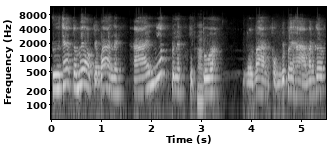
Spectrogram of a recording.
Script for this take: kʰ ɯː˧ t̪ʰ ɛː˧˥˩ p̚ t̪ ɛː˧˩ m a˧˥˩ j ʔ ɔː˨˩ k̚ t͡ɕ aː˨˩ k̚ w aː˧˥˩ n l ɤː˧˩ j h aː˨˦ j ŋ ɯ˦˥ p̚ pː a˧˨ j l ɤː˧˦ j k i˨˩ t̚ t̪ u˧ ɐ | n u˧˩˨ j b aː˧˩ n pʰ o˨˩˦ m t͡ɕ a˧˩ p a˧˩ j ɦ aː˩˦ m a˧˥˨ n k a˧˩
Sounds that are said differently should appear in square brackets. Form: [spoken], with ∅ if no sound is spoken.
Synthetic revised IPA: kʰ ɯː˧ t̪ʰ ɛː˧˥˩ p̚ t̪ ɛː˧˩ m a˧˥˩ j ʔ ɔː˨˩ k̚ t͡ɕ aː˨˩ k̚ [b] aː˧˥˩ n l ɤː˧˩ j h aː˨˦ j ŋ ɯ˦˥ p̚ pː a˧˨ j l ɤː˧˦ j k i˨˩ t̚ t̪ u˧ ɐ | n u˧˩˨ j b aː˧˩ n pʰ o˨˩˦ m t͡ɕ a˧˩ p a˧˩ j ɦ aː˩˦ m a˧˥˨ n k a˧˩

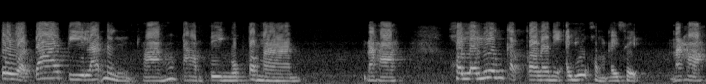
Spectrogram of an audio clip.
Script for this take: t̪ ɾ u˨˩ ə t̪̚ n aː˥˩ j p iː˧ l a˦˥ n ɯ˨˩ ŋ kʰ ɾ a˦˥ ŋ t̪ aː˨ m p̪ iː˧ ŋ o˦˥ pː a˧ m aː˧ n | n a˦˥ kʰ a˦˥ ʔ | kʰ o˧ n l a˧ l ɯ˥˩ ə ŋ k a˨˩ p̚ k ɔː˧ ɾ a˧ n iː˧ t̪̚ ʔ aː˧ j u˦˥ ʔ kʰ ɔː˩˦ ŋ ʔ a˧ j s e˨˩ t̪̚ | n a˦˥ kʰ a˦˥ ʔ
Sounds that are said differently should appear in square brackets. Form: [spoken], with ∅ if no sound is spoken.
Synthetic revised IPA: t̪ ɾ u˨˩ ə t̪̚ [d] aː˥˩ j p iː˧ l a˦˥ n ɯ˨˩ ŋ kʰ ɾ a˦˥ ŋ t̪ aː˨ m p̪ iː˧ ŋ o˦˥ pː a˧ m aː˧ n | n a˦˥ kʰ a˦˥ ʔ | kʰ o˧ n l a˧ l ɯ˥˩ ə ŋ k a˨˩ p̚ k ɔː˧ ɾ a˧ n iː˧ [∅] ʔ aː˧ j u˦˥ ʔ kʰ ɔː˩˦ ŋ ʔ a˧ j s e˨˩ t̪̚ | n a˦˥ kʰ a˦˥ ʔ

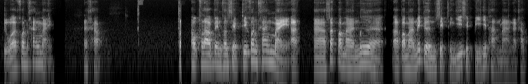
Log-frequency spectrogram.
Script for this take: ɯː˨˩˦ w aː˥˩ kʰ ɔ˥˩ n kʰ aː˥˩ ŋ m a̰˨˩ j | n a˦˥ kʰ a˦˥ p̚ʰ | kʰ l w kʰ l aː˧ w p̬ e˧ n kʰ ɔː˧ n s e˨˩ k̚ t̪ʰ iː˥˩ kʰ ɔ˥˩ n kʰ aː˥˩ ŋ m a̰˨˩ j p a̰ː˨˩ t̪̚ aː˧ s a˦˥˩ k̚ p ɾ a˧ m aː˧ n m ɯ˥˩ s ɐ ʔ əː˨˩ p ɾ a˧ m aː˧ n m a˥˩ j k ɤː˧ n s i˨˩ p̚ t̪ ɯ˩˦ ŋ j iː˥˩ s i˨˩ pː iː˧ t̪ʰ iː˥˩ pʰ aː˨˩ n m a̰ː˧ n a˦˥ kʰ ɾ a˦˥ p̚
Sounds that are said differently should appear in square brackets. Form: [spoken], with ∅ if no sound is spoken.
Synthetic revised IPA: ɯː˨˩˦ w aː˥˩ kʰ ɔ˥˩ n kʰ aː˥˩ ŋ m a̰˨˩ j | n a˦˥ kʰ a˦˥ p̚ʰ | kʰ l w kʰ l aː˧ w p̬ e˧ n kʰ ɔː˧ n s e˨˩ [p̚] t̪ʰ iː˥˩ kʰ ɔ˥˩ n kʰ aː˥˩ ŋ m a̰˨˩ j [ʔ] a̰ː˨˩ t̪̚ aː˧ s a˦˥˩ k̚ p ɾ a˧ m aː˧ n m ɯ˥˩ [∅] ɐ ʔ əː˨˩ p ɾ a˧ m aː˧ n m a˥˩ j k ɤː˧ n s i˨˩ p̚ t̪ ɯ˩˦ ŋ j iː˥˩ s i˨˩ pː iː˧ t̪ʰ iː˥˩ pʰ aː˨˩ n m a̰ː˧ n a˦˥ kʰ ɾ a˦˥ p̚

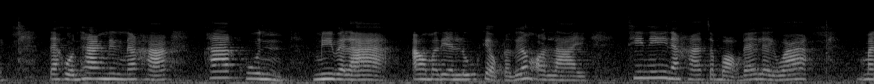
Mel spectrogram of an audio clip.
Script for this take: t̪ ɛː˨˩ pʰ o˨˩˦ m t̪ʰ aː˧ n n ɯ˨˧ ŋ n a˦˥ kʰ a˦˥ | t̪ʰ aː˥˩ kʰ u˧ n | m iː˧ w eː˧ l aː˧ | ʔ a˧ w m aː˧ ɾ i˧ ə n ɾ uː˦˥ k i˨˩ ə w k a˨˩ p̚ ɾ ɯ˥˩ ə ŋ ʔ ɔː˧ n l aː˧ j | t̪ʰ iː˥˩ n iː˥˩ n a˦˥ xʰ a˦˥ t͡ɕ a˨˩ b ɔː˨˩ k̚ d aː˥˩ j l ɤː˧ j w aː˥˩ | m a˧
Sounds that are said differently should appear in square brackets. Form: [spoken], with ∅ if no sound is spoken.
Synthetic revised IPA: t̪ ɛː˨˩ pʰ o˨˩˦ [n] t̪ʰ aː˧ [ŋ] n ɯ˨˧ ŋ n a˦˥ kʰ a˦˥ | t̪ʰ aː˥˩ kʰ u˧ n | m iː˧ w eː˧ l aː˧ | ʔ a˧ w m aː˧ ɾ i˧ ə n ɾ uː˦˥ k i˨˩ ə w k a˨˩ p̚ ɾ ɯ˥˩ ə ŋ ʔ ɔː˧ n l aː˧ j | t̪ʰ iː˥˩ n iː˥˩ n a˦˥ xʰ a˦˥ t͡ɕ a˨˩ b ɔː˨˩ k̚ d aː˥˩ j l ɤː˧ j w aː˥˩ | m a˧

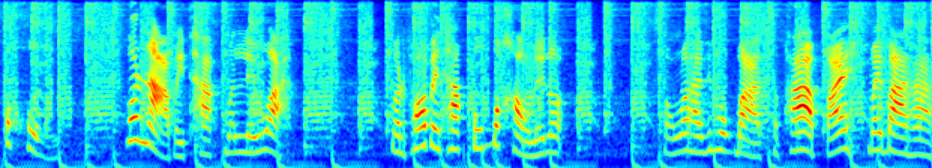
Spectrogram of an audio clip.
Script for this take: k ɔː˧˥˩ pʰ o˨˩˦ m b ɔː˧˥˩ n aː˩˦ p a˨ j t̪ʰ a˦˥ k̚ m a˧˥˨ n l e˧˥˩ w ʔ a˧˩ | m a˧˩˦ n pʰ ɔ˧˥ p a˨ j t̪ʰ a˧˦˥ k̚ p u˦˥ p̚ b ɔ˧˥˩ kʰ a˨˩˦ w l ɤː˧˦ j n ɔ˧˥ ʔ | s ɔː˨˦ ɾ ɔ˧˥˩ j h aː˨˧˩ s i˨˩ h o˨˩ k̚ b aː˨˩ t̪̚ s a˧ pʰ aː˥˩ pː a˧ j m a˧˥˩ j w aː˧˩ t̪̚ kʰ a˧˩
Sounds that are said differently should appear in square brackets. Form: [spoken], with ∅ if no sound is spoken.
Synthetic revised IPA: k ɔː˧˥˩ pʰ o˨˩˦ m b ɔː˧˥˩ n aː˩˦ p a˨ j t̪ʰ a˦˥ k̚ m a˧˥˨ n l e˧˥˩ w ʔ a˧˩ | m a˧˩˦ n pʰ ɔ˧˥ p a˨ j t̪ʰ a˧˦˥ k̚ p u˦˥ p̚ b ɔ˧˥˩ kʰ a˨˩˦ w l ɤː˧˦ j n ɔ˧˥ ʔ | s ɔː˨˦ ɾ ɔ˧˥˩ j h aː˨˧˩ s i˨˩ h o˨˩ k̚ b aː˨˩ t̪̚ s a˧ pʰ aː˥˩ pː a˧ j m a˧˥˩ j [b] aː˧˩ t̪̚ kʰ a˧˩

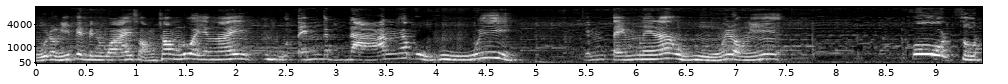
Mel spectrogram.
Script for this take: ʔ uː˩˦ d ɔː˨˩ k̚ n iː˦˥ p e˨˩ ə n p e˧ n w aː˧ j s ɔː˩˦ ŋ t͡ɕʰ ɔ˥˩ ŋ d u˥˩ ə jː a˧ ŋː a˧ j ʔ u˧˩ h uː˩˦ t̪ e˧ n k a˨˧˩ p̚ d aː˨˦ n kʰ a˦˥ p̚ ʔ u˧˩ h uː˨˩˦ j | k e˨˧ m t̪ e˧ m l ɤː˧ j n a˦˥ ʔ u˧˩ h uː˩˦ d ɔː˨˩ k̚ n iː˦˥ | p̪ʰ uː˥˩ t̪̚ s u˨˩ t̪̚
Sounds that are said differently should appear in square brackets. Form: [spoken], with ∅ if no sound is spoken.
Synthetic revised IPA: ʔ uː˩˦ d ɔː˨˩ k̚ n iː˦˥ p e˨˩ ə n p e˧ n w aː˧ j s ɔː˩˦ ŋ t͡ɕʰ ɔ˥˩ ŋ d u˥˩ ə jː a˧ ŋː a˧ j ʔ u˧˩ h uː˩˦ t̪ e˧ [m] k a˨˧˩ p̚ d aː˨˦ n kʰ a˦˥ p̚ ʔ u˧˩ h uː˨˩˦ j | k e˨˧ m t̪ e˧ m l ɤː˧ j n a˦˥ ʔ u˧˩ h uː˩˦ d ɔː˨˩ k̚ n iː˦˥ | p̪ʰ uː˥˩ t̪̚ s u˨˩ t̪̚

